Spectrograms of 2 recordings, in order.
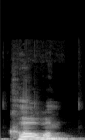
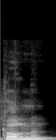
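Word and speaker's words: column: عمود برضو كولوم مش كولمن، عمود كولوم الان هنا سايلنت، فخلي بالك جدا من الملاحظات اللغويه اللي موجوده عندي.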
